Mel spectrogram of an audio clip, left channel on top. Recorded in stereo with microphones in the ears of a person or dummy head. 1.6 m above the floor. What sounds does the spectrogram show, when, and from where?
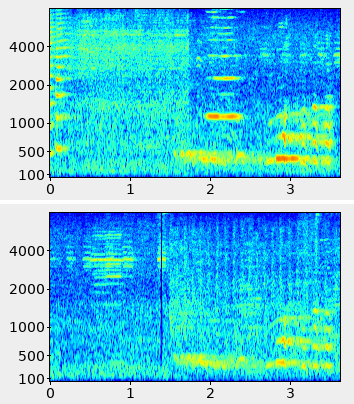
1.5 s laughter: 40° left (ahead or behind), 0.9 m; by 3.5 s 60° left (ahead or behind), 0.9 m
